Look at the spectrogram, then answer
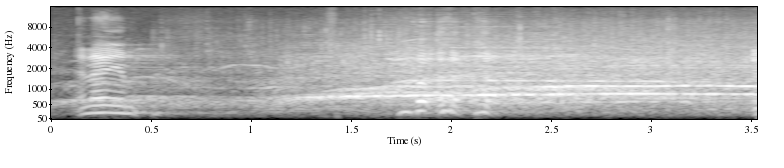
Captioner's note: audience cheering; laughs; audience applauding; audience cheering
